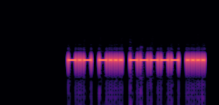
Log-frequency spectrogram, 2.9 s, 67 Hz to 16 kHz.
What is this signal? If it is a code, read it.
Morse code, heard as a keyed tone, about 36 wpm, 700 Hz. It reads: KB0H
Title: USA Call Signs - 4 Characters - 35wpm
